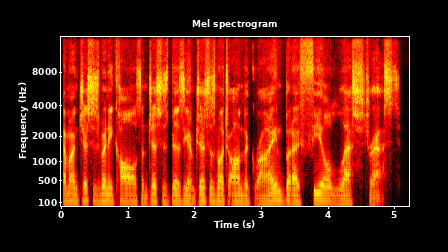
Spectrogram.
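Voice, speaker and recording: A man's voice: medium pitch, moderate pace, dry recording, clean studio sound. Chatty man from Hawaii telling stories. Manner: chatty, animated voice when quoting himself. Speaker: guest. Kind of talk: casual storytelling.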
